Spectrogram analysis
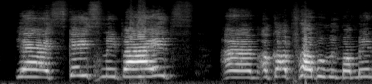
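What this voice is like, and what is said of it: Put-on chavvy voice. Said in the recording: “Do your chavvy voice”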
